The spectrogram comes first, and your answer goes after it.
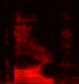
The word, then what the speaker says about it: chi: Another note is that the Kingdom Hearts series often uses the Greek letter chi, which the games pronounce indistinguishably with the English word key.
